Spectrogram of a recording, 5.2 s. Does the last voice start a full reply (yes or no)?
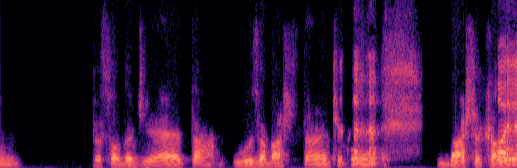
yes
